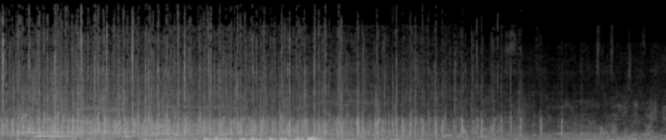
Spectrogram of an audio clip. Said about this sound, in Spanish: A continuación, estará con nosotros y nosotras Alberto Acosta, de Ecuador, expresidente de la Asamblea Nacional Constituyente de Ecuador. Fuertes aplausos, por favor.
